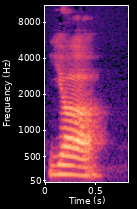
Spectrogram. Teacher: And for reduction, the word you is not pronounced with a clear oo sound. We pronounce it ya.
